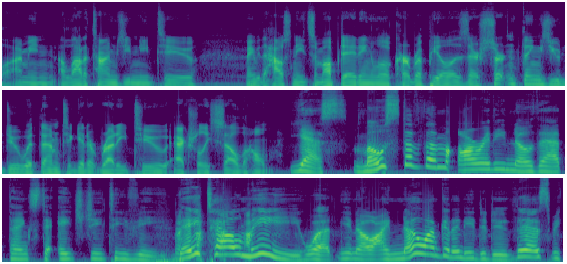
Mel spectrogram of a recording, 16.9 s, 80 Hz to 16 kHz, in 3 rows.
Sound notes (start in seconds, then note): 12.9 hosts laughing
